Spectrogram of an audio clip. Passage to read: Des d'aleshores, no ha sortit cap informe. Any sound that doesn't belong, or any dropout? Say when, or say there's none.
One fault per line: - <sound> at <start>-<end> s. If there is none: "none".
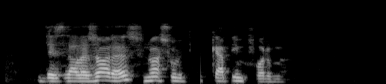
- dropout at 1.9-2.0 s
